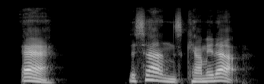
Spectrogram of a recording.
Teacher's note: In Essex and Cockney, it's more open and to the front. "Ah." The sun's coming up.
